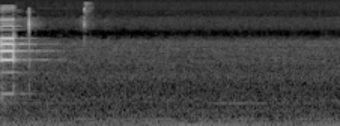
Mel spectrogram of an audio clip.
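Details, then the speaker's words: CADD Prizm infusion pump: single short electronic beep as the pump starts after tubing priming and pressing Y to start, then quiet room noise; infusion pump start beep. "we're going to hit n for no and we're going to go ahead and press y for yes to start the pump"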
